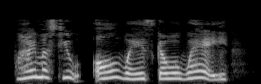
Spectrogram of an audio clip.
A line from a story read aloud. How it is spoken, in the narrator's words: cried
